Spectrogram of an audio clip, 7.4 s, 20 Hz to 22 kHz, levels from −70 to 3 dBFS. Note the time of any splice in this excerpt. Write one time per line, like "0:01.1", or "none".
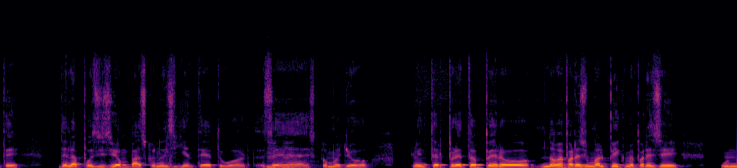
none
